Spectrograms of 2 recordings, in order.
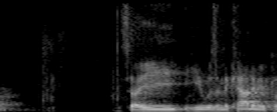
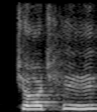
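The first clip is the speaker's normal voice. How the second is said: put-on high, loud Irish accent. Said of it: "I'll try an Irish accent".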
